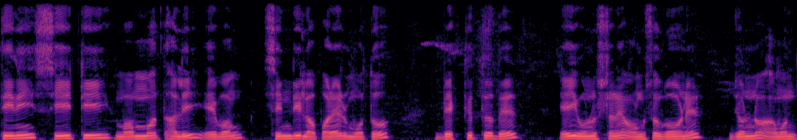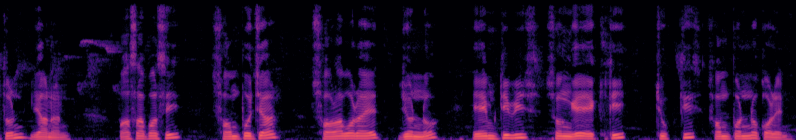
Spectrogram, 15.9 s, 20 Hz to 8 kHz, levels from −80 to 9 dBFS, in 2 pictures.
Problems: constant background noise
